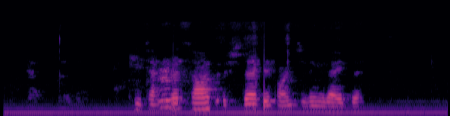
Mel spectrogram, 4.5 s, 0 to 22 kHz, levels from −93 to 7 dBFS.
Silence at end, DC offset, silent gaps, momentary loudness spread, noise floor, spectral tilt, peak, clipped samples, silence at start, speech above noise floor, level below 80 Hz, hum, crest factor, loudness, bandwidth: 0.05 s; under 0.1%; none; 25 LU; -66 dBFS; -6.5 dB/octave; -26 dBFS; under 0.1%; 0.05 s; 21 dB; -70 dBFS; 50 Hz at -65 dBFS; 22 dB; -46 LUFS; 11.5 kHz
